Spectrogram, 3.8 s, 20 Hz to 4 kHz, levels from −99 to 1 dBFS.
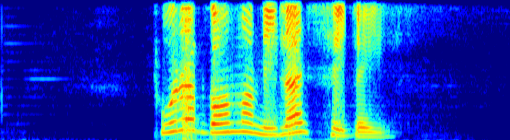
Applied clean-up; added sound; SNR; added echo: neural separator model SepFormer WHAMR!.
